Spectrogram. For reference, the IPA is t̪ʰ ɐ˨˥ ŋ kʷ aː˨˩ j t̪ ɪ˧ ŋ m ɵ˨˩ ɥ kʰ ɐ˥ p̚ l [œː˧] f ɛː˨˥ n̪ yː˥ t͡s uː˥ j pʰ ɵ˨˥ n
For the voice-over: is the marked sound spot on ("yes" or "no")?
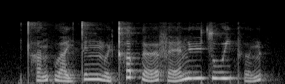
no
